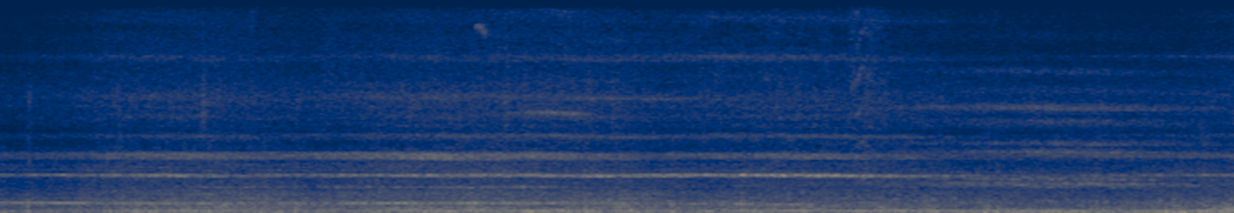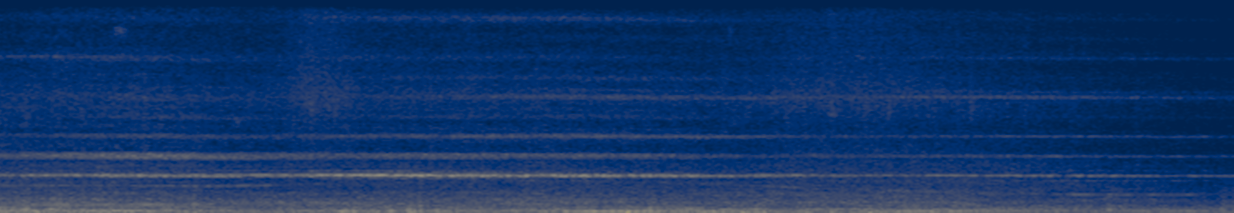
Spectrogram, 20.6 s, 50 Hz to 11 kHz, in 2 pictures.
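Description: A London Overground Class 378 electric multiple unit passing close by on curved track: wheels rumbling with a steady high-pitched wheel squeal. A lower whine falls in pitch over the first few seconds, and the sound fades near the end as the train moves away.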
